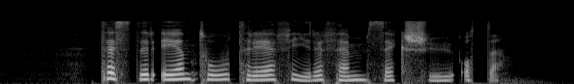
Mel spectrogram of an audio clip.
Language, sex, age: Norwegian, female, 33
